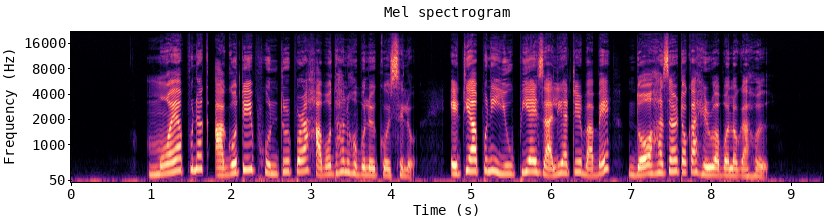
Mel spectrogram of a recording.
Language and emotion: Assamese, angry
